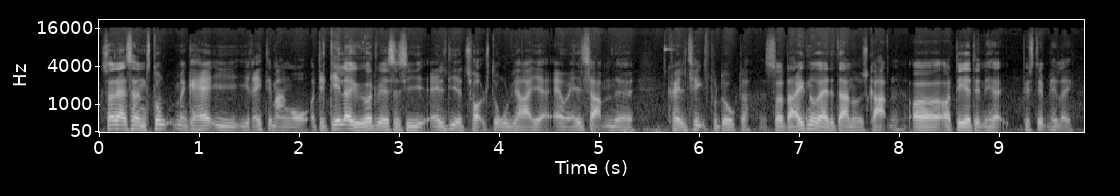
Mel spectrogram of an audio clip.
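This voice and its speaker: A man's voice: fairly low pitch, steady tone, darkish tone. A man in his forties giving a casual product review on a campsite lawn, talking with many fillers and restarts into a lapel mic. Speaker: product tester.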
